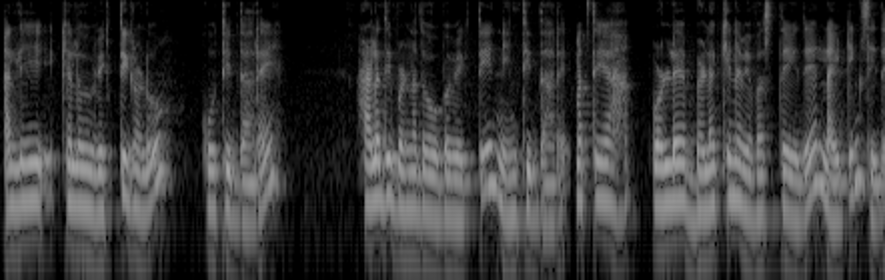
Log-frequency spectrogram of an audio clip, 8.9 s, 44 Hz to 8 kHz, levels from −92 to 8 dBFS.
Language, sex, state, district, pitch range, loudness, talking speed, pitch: Kannada, female, Karnataka, Dakshina Kannada, 155-190 Hz, -37 LUFS, 110 wpm, 170 Hz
